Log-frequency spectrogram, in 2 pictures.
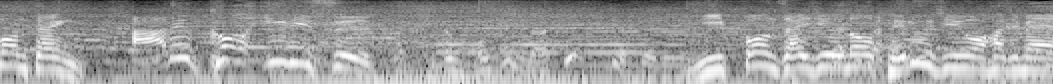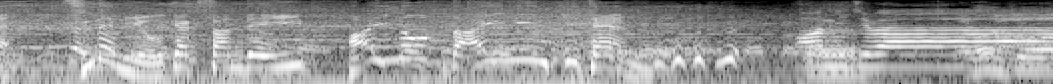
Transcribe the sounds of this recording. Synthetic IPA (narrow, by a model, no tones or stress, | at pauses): õ̞nt̪ẽ̞ŋ | aɾɯ̟koʔiɾʲisɨ | ɲ̟ipːõnzaiʑɨːno̞pe̞ɾɯːʑĩɰ̃o̞ɦaʑime̞ | sɨne̞ɲ̟io̞kʲakɯ̟̥sãnd̪e̞ipːaino̞d̪aiɲĩŋkʲit̪ẽ̞ŋ | kõɲːit͡ɕiβa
